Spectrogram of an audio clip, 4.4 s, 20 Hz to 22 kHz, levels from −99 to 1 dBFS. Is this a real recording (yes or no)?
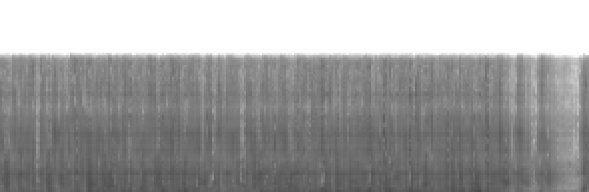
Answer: no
